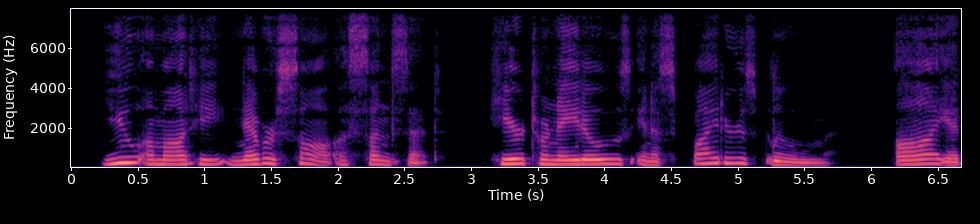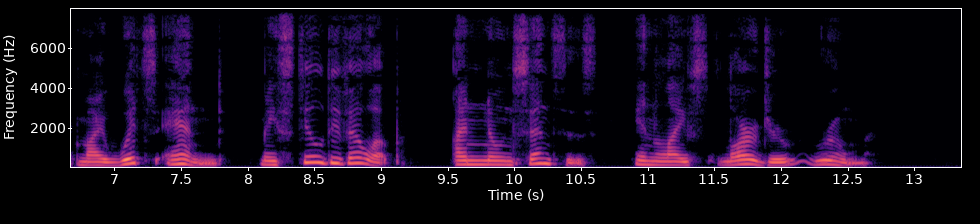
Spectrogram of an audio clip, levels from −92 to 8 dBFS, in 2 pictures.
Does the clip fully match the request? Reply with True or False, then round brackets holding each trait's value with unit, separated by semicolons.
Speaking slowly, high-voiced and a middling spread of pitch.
True (115 wpm; 215 Hz; 4.3 semitones)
